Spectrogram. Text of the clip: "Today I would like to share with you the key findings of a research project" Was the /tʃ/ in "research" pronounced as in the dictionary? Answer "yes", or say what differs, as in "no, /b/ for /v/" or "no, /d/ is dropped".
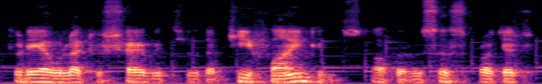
no, /s/ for /tʃ/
